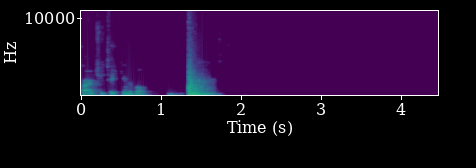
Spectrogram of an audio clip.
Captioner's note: gavel thudding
